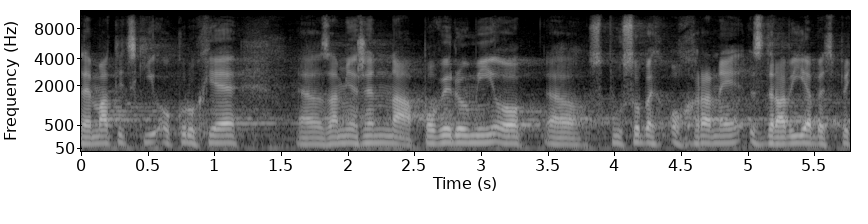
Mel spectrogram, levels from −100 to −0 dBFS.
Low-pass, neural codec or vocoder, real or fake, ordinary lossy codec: 10.8 kHz; none; real; MP3, 96 kbps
